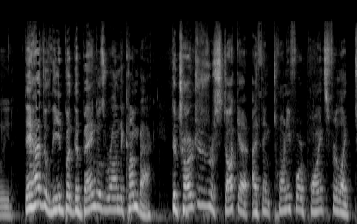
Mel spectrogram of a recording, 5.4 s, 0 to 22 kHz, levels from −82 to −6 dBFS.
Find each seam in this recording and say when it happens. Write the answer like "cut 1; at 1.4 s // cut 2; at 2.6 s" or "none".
none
